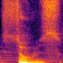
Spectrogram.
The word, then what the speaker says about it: Suze: so next i need this french aperitif called soos which apparently is correct it's pronounced sue's it's a liqueur made from the root of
